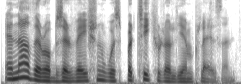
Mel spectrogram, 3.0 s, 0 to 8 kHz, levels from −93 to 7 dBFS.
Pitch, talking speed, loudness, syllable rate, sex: 135 Hz, 100 wpm, -18 LUFS, 5.6 syllables/s, female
